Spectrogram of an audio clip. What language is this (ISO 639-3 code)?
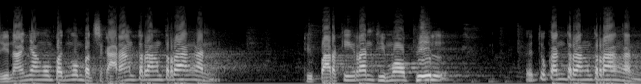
ind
